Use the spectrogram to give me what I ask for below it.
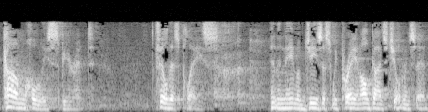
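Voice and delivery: soft, fading closing prayer; hushed prayer. Real, not acted. Pastor closing the prayer with the church, hushed. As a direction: let it sink to a near hush.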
